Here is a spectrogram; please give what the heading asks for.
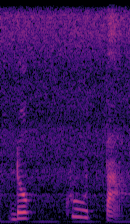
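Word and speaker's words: ドクター: Nah, dalam pelafalan Jepang, dokter ini akan menjadi dokuta. OR ini dokuta. Jadi pelafalan A. Kemudian jika diubah menjadi ke dalam Jepang dia akan menjadi do, ku, ta. Dokuta.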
